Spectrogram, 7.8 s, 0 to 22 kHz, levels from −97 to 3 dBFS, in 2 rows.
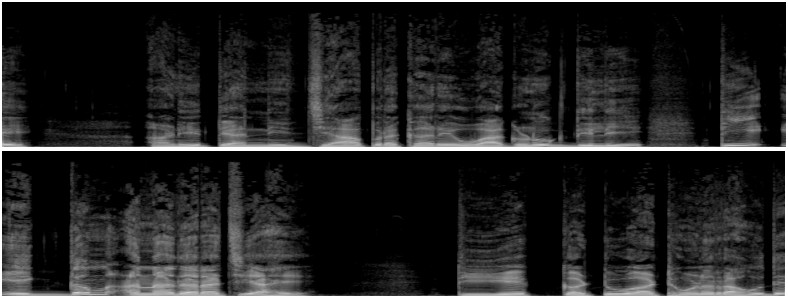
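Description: No technical faults can be heard anywhere in this recording.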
